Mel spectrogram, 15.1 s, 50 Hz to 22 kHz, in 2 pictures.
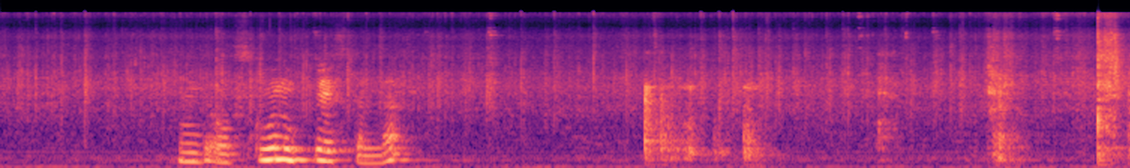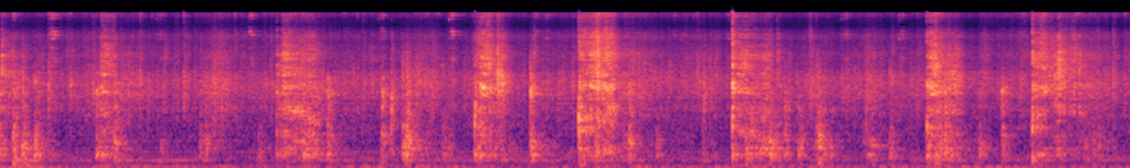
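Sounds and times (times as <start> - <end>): spoon scraping metal pan: 6.6 - 15.0.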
